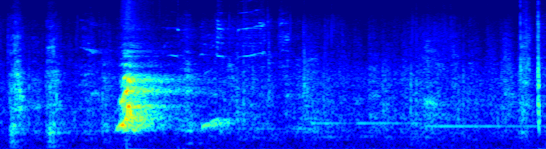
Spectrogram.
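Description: A dog barks once, loudly, about a second in, amid dogs at play; faint light clicks follow.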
